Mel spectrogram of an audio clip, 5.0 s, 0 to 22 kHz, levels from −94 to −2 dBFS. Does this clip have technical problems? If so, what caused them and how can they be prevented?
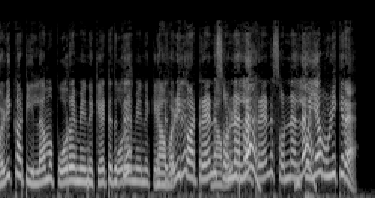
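Yes. Lost LE Audio frames: at 1.16 s and 3.18 s a single 10 ms frame went missing, and the decoder's concealment leaves a brief noisy smear in the speech. To prevent this, strengthen the Bluetooth link by shortening distance and reducing 2.4 GHz interference.

Doubled audio track: a second, slower capture path likely mixed in a copy, so from 1.54 to 4.22 s the speech repeats about 0.7 s late, a few dB quieter, starting and stopping abruptly. To prevent this, route the source through only one capture path and mute any duplicate monitoring or loopback input.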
